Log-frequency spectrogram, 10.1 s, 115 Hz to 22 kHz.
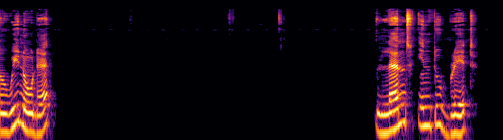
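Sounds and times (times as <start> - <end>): crickets chirping: 0.0 - 10.0
low-pitched cricket trilling: 0.0 - 10.0
faint click: 5.5 - 5.8.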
